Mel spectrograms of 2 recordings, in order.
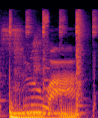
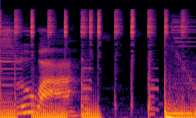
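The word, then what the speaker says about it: sluagh: We have the slua. It's spelled S-L-U-A-G-H, but to pronounce it, it's S-L-O-O-A-H, slua.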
